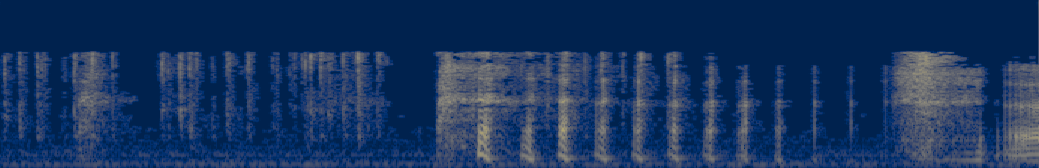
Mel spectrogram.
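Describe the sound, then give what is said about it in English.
Typing on a computer keyboard: a quick run of clacking keystrokes in a steady rhythm, with softer, scattered key noise before and after the main burst. “Let me just type in here.”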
